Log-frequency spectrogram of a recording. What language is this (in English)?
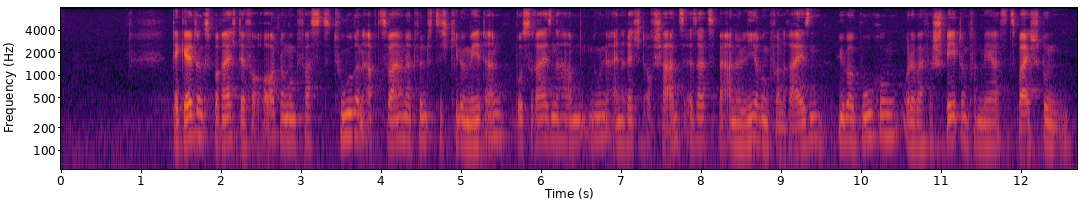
German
